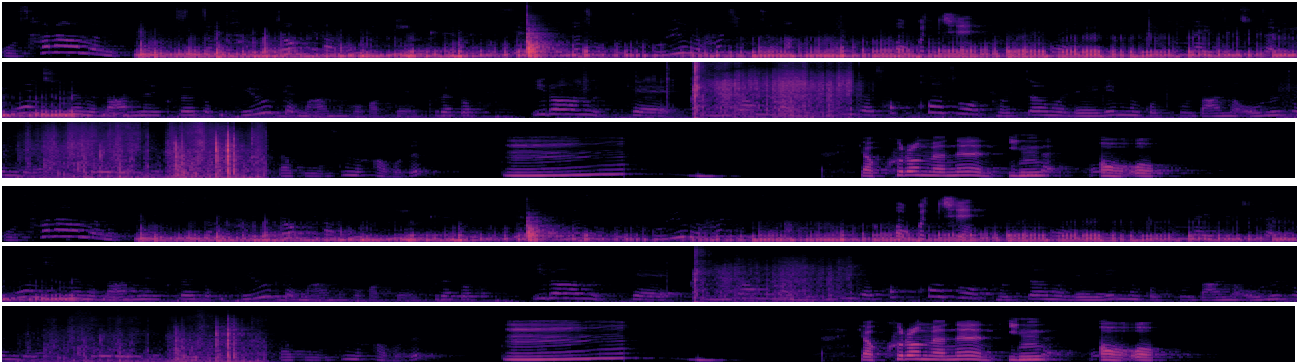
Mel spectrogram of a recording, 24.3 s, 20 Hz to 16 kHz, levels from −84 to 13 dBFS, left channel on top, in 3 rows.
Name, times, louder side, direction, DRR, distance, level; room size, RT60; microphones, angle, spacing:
voice 1, 0.0-0.8 1.1-5.0 6.5-6.8 7.3-18.9 22.5-23.2, left 2 dB, 30° left, 0.6 m, -54 dB
sound 1, 0.8-9.0 9.3-9.7 12.0-13.5 16.1-17.8, left 6 dB, 90° left, 0.4 m, -38 dB
sound 2, 4.3-11.3, equal, 75° right, 5.9 m, -64 dB
voice 2, 5.6-6.1 19.3-20.1 20.5-20.7 21.6-22.7 23.0-23.4, right 3 dB, 20° right, 0.4 m, -41 dB
15.0 x 7.2 x 6.9 m
head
